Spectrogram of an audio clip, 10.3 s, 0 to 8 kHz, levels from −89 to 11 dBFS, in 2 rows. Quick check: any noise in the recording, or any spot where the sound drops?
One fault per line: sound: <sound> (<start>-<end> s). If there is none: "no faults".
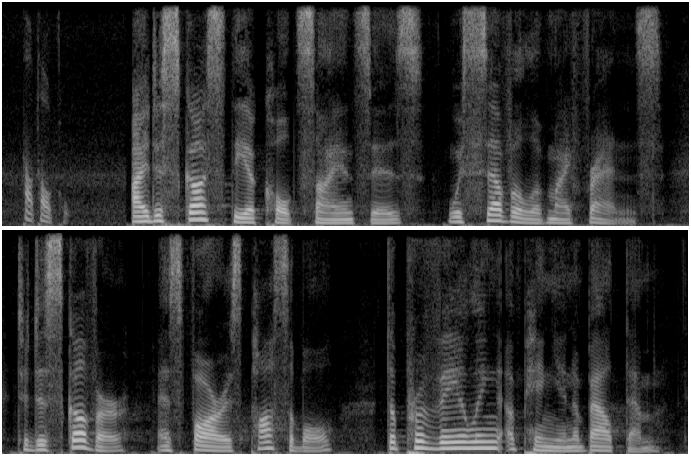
sound: chirp (0.2-0.5 s)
